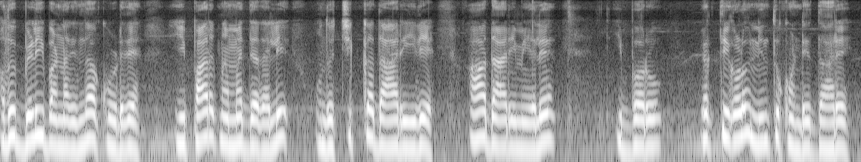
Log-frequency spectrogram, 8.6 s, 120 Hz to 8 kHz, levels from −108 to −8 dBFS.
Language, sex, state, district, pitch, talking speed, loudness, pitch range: Kannada, male, Karnataka, Bangalore, 185 Hz, 120 wpm, -14 LUFS, 170-210 Hz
